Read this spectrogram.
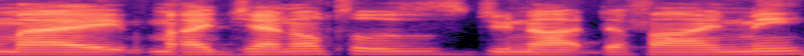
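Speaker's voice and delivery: plain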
